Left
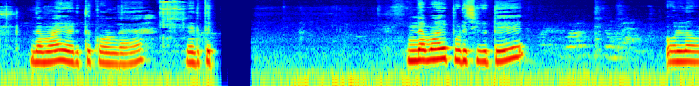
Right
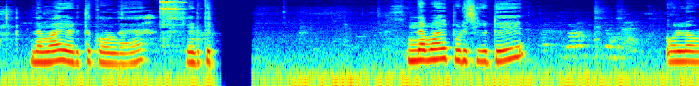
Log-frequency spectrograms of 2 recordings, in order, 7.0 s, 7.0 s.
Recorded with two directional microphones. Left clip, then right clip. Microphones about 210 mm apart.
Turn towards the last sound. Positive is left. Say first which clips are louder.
# left 2 dB
turn(degrees=20)  # may be behind; listen again after turning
